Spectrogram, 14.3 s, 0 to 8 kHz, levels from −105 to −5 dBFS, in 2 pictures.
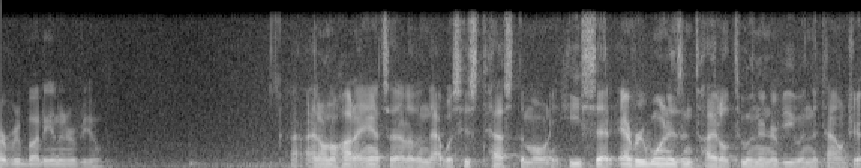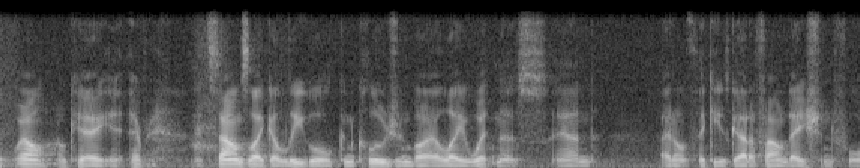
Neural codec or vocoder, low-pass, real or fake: none; 7.2 kHz; real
